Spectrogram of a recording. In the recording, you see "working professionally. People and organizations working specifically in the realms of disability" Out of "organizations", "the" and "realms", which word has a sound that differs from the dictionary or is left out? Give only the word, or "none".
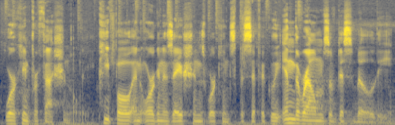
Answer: none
